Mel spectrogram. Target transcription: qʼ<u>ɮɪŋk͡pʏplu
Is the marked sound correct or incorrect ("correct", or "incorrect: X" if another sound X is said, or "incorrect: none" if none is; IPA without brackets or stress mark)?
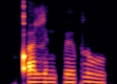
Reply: incorrect: ʏ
